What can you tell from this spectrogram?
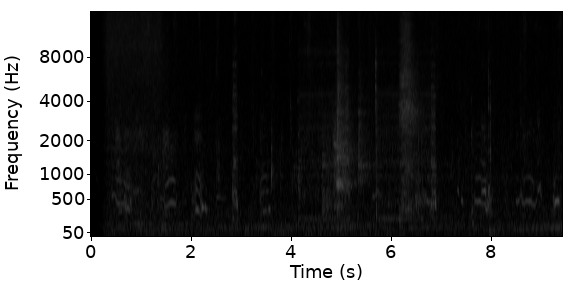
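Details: Six-day-old Korthals Griffon puppies from Djip's litter in the nest, a busy, fast-growing brood: faint, high squeaky whimpers rise and fall in a scattered overlapping chorus, with soft rustling and breathing underneath.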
